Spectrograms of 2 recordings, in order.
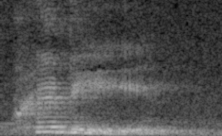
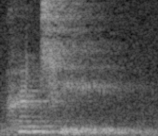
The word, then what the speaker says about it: pretty: pronounce this word as pretty. Pretty. The T's turn more into a D sound. Pretty. But if you're from the United Kingdom, you would probably pronounce it like pretty.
